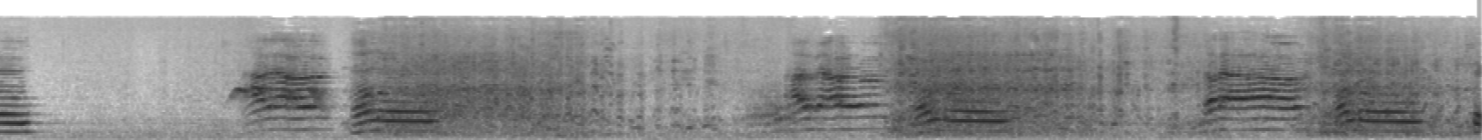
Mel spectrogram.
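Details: Domestic cat, a little kitty said to be saying hello, unedited: drawn-out, harmonic meows that rise and bend, coming in bursts about every four to five seconds, with quieter room noise between them.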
